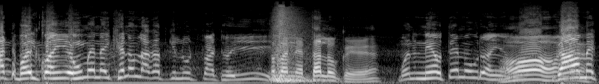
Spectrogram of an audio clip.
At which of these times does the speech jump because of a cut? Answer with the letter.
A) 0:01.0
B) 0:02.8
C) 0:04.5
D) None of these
B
